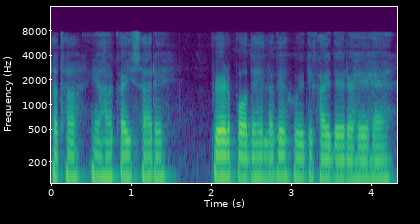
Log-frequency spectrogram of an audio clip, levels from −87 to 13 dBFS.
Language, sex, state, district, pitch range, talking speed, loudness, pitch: Hindi, male, Uttar Pradesh, Lucknow, 110-120 Hz, 165 wpm, -17 LUFS, 115 Hz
